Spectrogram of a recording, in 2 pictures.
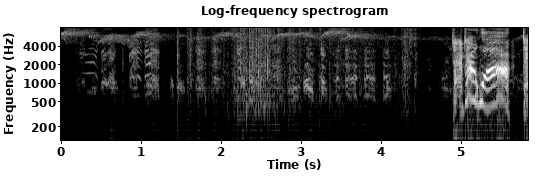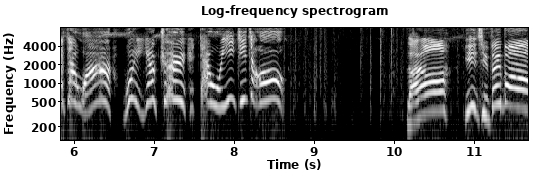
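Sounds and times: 
white domestic goose honking excitedly: 0.2s - 6.6s
speech: 7.1s - 8.8s, 10.2s - 11.6s.

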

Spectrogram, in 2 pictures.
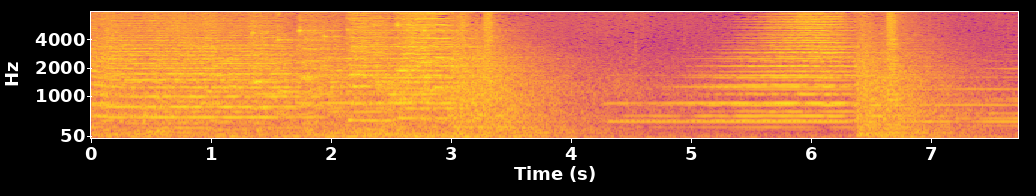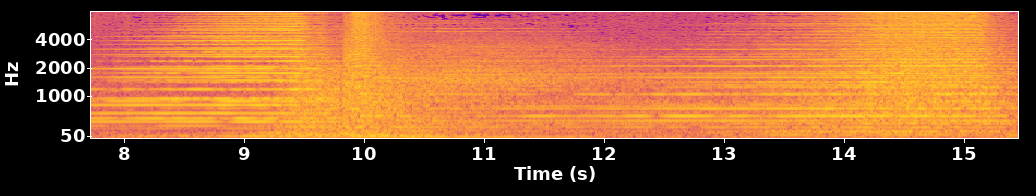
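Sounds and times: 
epic music of long held chords: 0.0s - 15.4s.

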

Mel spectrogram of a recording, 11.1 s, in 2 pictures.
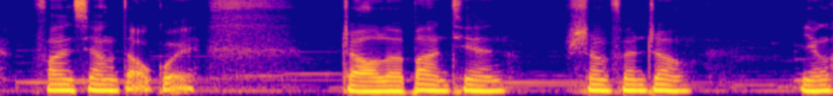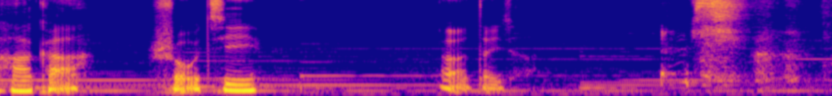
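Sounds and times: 
speech: 0.2s - 4.7s, 5.3s - 7.4s, 8.5s - 9.1s, 10.2s - 10.4s
person sneezing: 10.0s - 11.0s.

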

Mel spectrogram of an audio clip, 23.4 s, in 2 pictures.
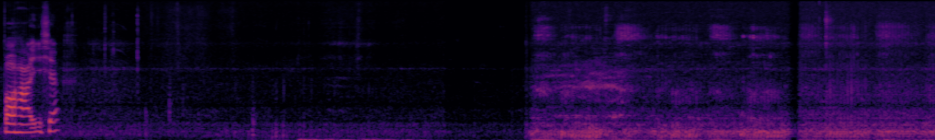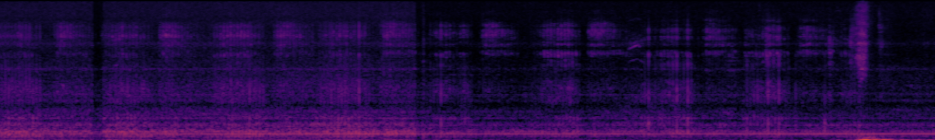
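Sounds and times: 
speech: 0.0s - 1.0s
cat purring: 6.6s - 23.2s.

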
